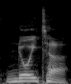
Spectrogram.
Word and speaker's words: Noita: So yeah, man, I haven't played Noita in a while either. That game is great. It's a great game. Sorry, Noita, because pronouncing the T bothers Sarge.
